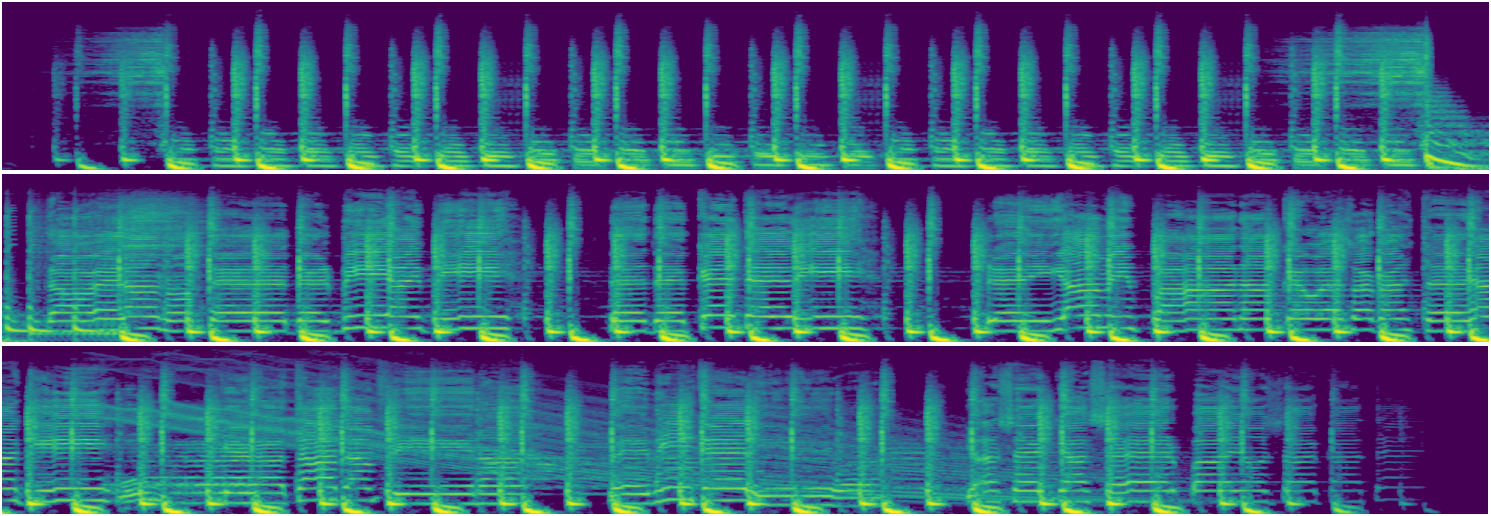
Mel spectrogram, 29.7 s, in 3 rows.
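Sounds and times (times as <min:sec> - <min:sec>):
remix intro music at 100 BPM: 0:00.3 - 0:29.3.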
